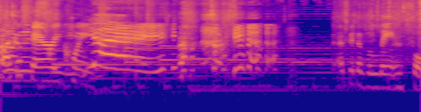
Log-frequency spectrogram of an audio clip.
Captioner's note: laughs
